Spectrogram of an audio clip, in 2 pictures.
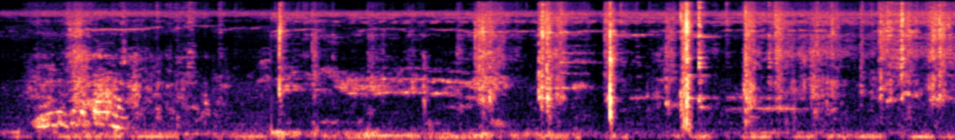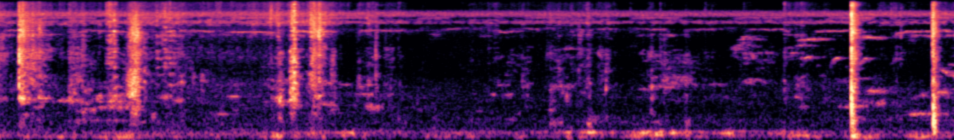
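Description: Short-handled hoe chopping into garden soil: a string of irregular, sharp strikes as the earth around a taro plant is loosened to dig it up.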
